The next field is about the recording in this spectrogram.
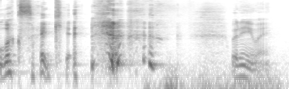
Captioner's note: laughs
